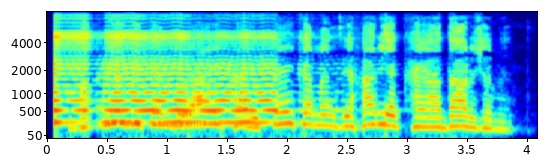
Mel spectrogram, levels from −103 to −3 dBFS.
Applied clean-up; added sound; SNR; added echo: neural mask model RNNoise.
